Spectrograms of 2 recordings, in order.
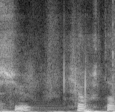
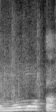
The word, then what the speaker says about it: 百田: お高いじゃんはい続いて日本保守キャフタさんこれも昔の話なんだけどこのチャンネル初めてキタさんの読み方を私ずっともたさんだと思ってたのそう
